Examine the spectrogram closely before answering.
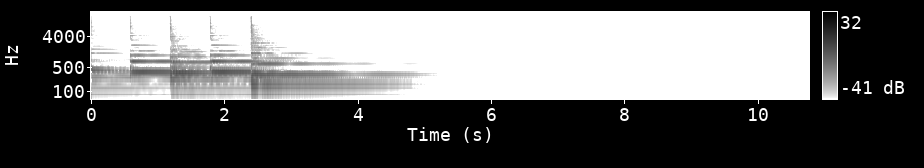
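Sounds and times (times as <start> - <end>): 
harp arrangement: 0.0 - 4.7.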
